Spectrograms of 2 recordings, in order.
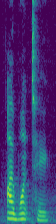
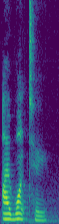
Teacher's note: the final T sound in want is held slightly longer on the tongue then to is pronounced the T sound is pronounced only once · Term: consonant plus same consonant linking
